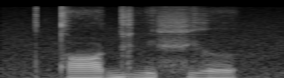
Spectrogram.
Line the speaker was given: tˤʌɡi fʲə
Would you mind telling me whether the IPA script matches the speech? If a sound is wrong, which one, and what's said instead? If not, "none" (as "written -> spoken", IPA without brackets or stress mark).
none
